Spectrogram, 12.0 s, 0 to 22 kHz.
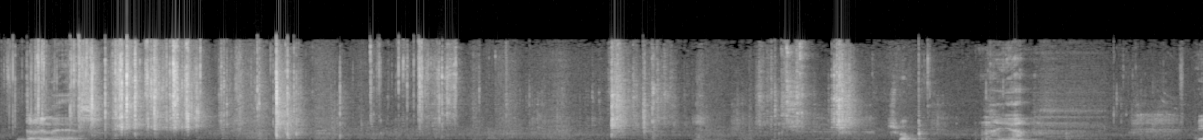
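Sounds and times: foil wrapper crinkling: 0:00.0 - 0:04.7.

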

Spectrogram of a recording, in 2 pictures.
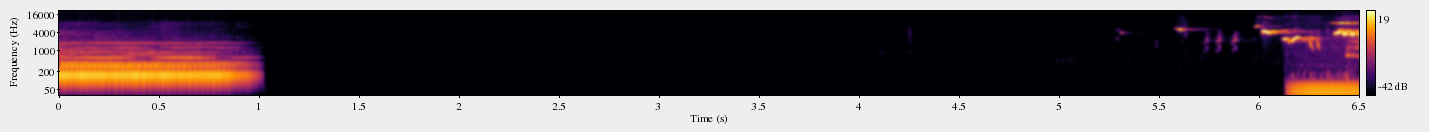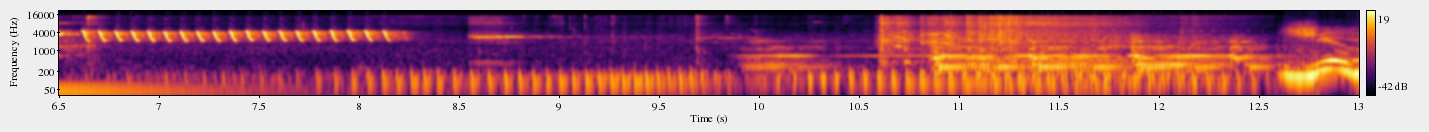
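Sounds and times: bird chirps: 0:05.3 - 0:10.0
engine running with rapid pulsing: 0:06.4 - 0:12.5.

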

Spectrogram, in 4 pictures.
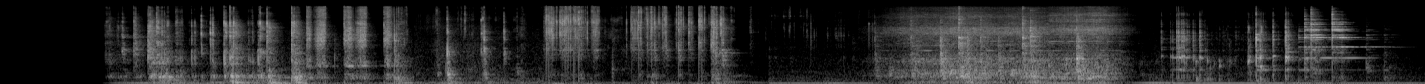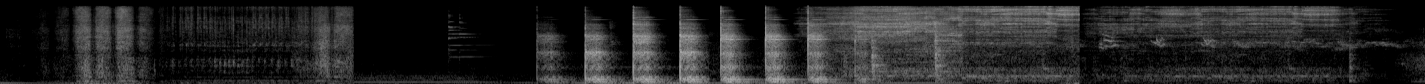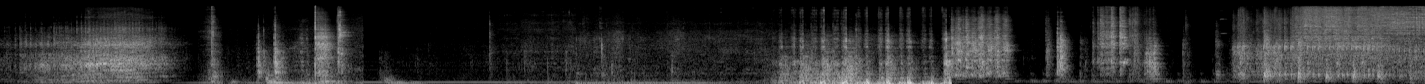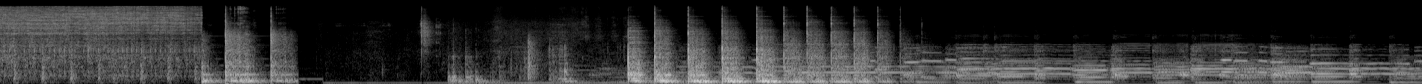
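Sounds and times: buffing wheel spinning: 0:41.4 - 0:44.8.

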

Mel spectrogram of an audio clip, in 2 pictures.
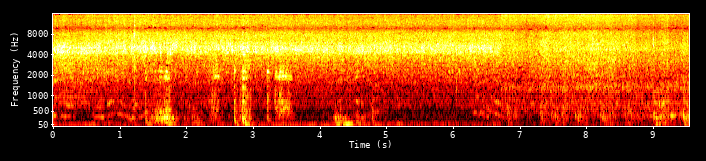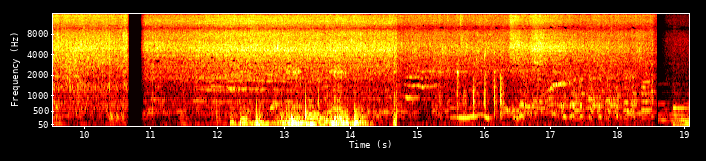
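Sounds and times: chili paste sizzling in oil: 0:00.0 - 0:19.0
metal spatula scraping wok: 0:01.2 - 0:04.9, 0:11.9 - 0:17.0.

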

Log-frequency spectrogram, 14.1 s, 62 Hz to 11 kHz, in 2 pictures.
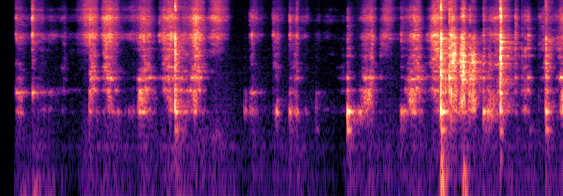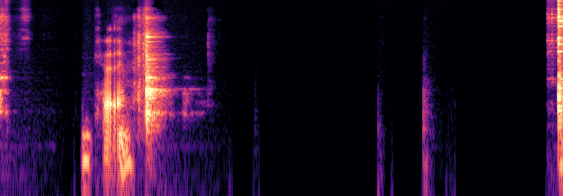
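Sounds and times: hand rubbing inside glass pan: 0:00.2 - 0:07.4.

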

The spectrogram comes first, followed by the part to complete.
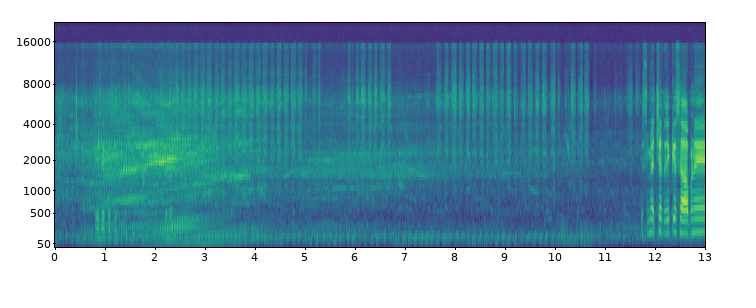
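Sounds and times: sandpaper rubbing and scraping: 0:02.3 - 0:12.6.

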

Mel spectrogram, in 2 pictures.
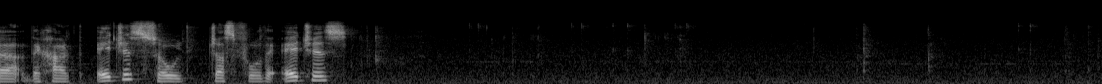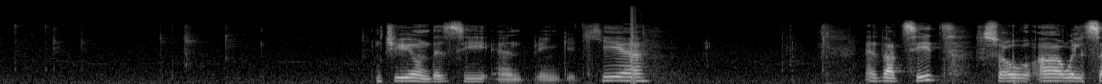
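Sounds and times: low background hiss: 0:00.0 - 0:22.0
computer keyboard and mouse clicks: 0:03.6 - 0:03.9, 0:04.7 - 0:07.0, 0:08.5 - 0:09.5, 0:10.2 - 0:12.0, 0:12.6 - 0:13.4.

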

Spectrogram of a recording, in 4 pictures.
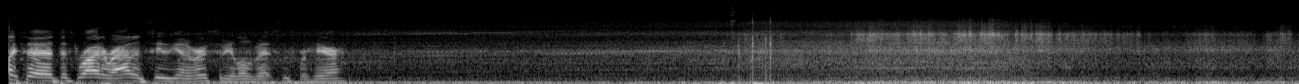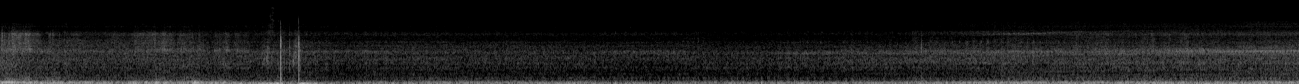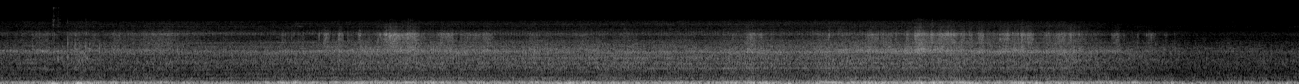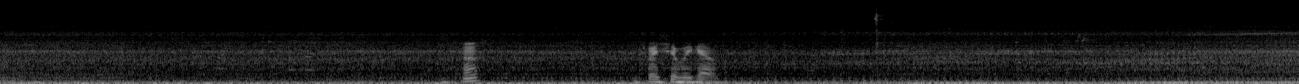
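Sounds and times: wind rumble on microphone: 0:00.1 - 0:19.5, 0:20.1 - 0:41.0
motorcycle engine: 0:00.1 - 0:51.9.

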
